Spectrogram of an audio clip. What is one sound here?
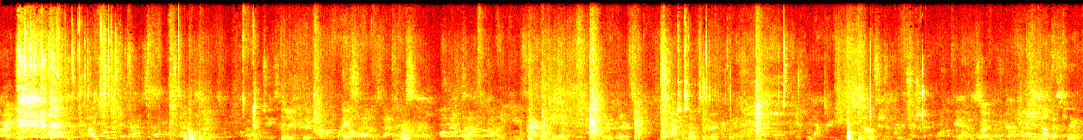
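Small plastic game pieces click on a table.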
